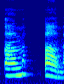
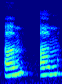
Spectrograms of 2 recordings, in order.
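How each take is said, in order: No difference in how they are said.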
